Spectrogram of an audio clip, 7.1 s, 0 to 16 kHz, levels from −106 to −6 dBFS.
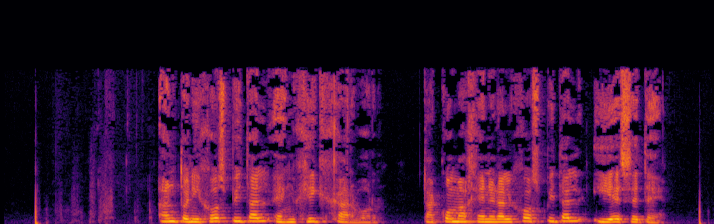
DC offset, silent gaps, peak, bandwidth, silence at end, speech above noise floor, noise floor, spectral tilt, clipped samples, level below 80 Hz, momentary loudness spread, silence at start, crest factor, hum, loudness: under 0.1%; none; -14 dBFS; 11.5 kHz; 0.5 s; 39 dB; -68 dBFS; -4.5 dB/octave; under 0.1%; -60 dBFS; 18 LU; 0.35 s; 18 dB; none; -30 LUFS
